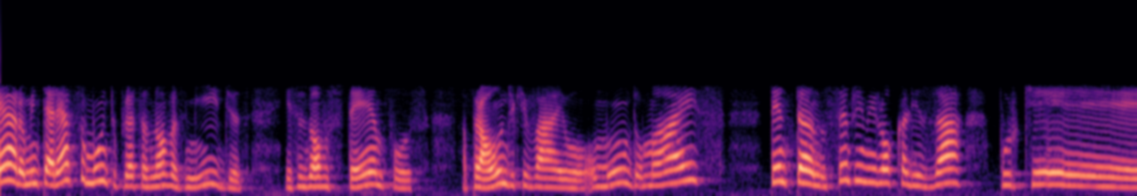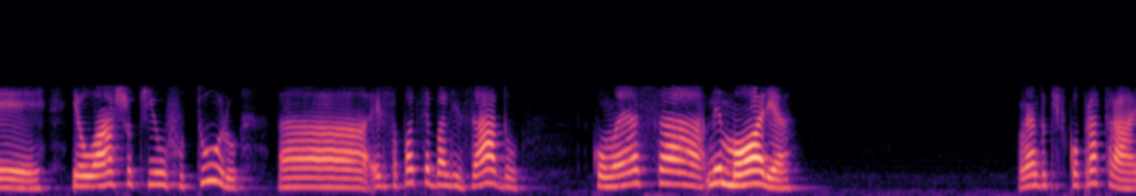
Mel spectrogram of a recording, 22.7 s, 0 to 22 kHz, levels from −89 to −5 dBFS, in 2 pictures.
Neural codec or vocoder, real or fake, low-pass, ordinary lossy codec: none; real; 3.6 kHz; none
